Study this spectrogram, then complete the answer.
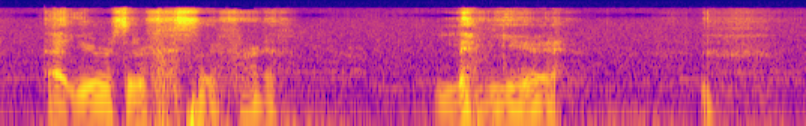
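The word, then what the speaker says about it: Leveilleur: Afanad Leveler at your service, my friend. Levier. Gotta say it like the French do.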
